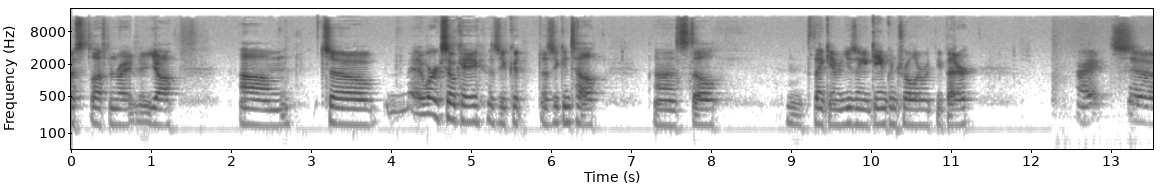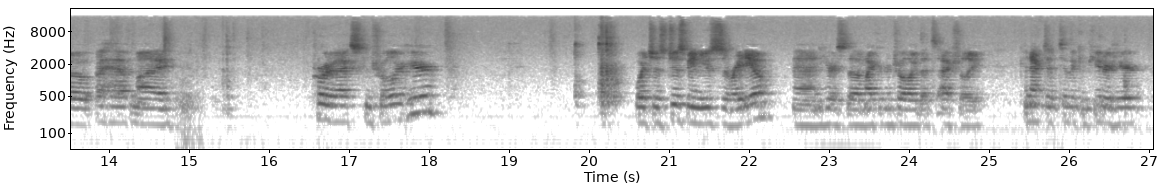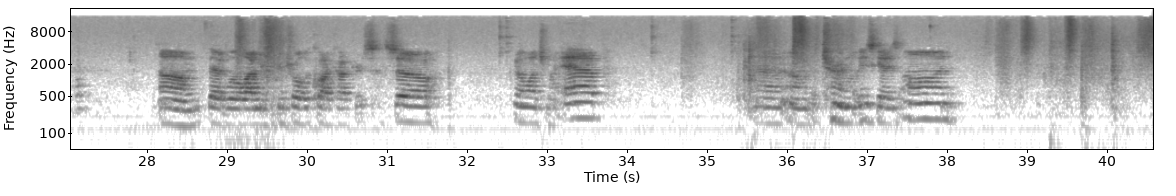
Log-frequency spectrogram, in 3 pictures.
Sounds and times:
Speech: 0.0 - 1.4, 2.1 - 6.7, 7.3 - 8.2, 8.9 - 11.3, 12.6 - 15.0, 16.5 - 18.2, 20.6 - 27.0, 28.1 - 31.7, 32.6 - 33.8, 35.5 - 38.2.

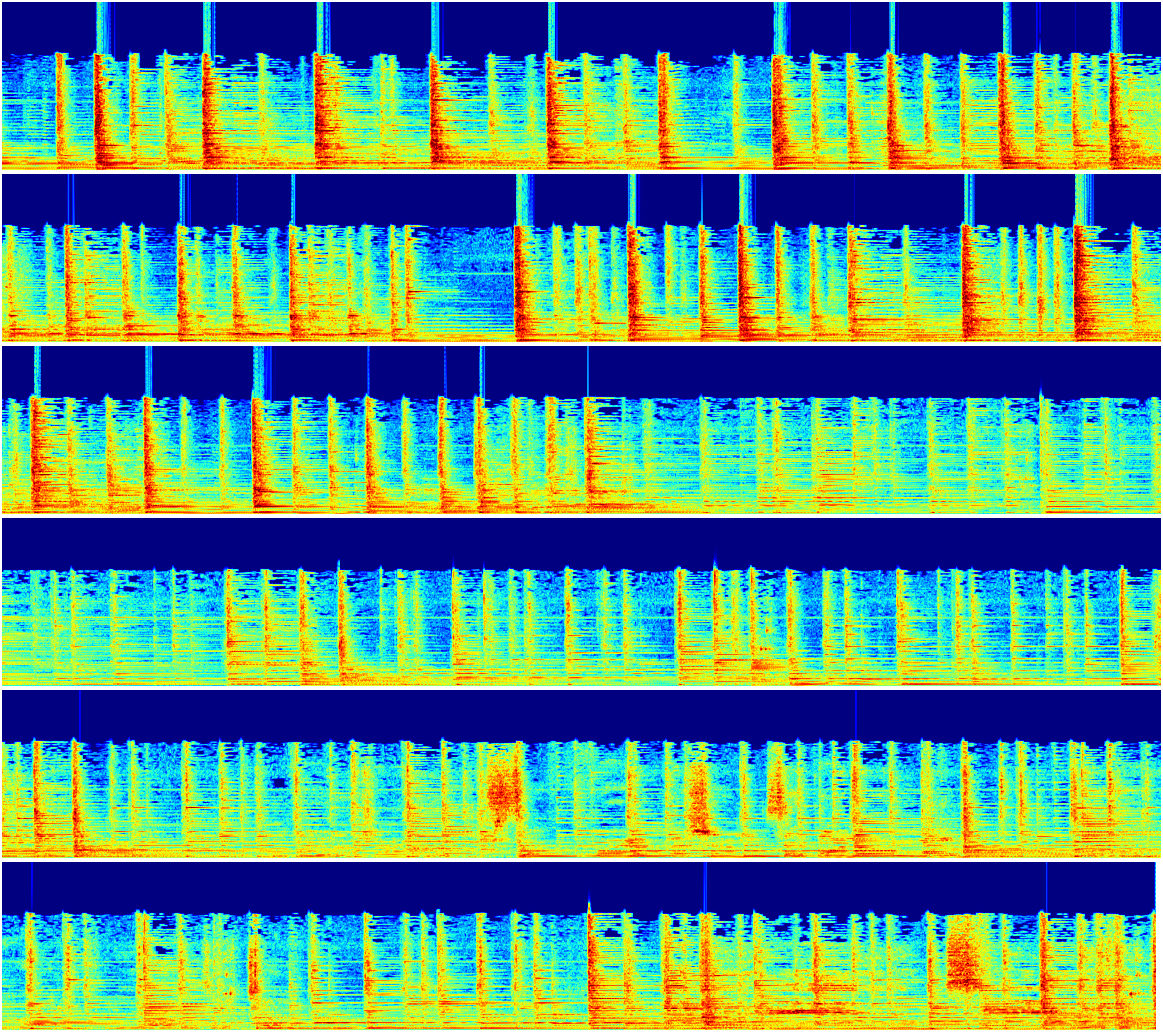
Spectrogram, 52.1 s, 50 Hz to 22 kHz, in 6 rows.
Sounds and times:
Acoustic guitar: 0.0 - 52.1.

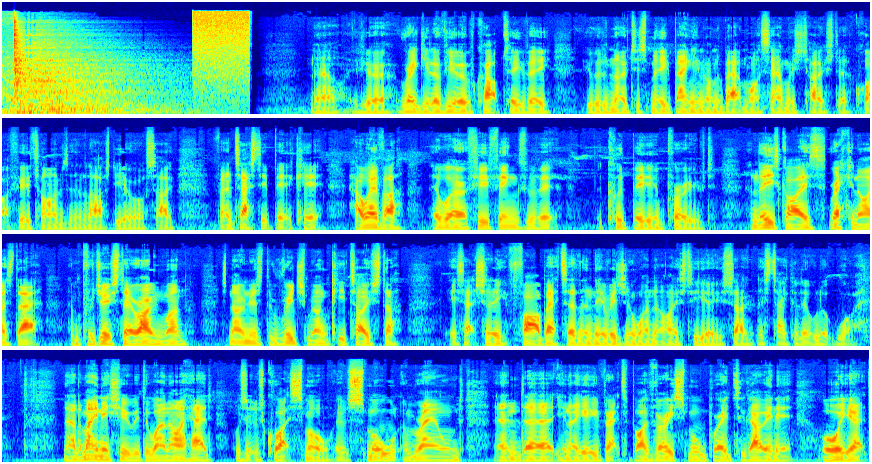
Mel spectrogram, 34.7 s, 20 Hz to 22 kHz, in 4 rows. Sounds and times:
Speech: 3.1 - 34.7.

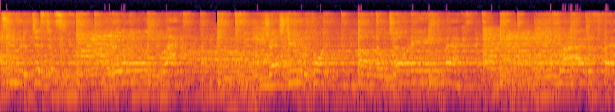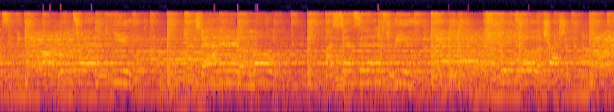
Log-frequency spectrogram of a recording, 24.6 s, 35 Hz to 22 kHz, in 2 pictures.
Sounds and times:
Music: 0.0 - 24.5.

